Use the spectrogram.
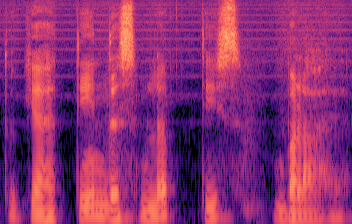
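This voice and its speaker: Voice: mid-range voice, unhurried, mellow. A math teacher, working through problems step by step and asking rhetorical questions along the way.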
